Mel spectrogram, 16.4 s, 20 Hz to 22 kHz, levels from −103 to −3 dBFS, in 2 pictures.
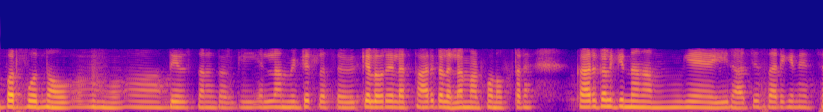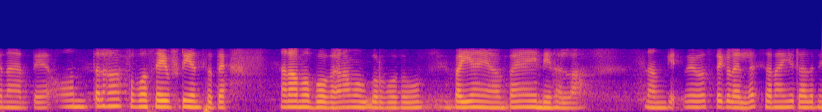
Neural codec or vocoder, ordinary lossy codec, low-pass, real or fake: codec, 16 kHz, about 1 kbps, DyCAST, with the encoder's durations; none; 3.6 kHz; fake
